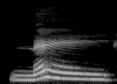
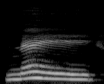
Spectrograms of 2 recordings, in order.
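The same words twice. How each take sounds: The two takes are said the same way.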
